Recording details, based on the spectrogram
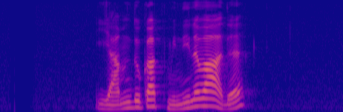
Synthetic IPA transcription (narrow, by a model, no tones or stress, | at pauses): jamd̪ukakmind̪inəʋaːd̪ə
